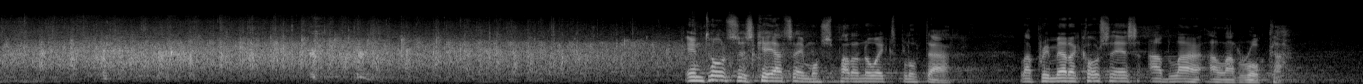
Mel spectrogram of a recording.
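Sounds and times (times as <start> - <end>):
audience applause: 0.0 - 7.7
speech: 6.9 - 9.6, 10.2 - 13.0.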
